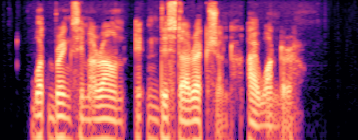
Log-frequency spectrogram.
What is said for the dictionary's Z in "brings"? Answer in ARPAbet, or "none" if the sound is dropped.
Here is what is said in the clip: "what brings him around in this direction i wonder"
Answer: S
